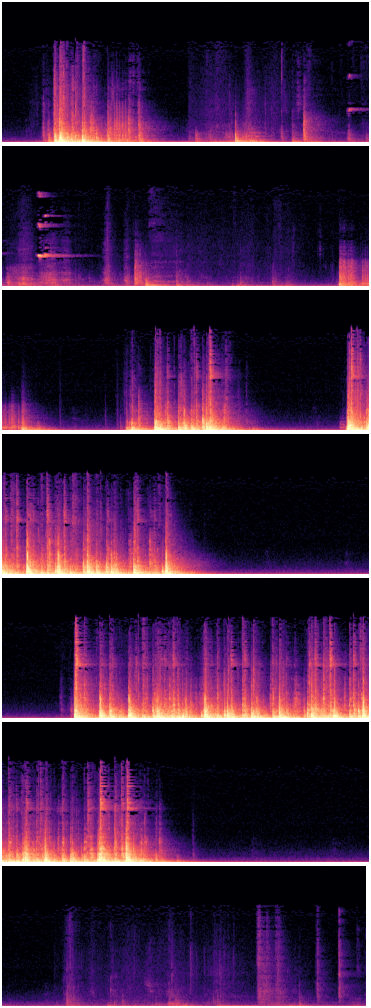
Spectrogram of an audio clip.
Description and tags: Me shaking a large folding table (folded into an upright position). Originally designed to sound like the bookcase hiding the door to the secret annex in a production of The Diary of Anne Frank.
